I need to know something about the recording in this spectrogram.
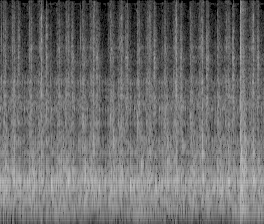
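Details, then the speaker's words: Podolsk sewing machine with a powerful servo motor meant for heavy machines, sewing thick leather with thick shoe thread at low speed; even rapid needle ticking, smooth motor underneath, no knocks or grinding; normal low-speed sewing. "Машинка отлично шьет, используя мотор. Двигатель очень мощный и хорошо охлаждает ."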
